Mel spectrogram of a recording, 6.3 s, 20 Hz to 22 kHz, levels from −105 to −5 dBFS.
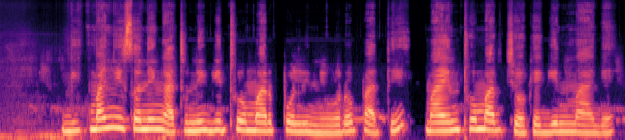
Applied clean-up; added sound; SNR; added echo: none; none; none; none.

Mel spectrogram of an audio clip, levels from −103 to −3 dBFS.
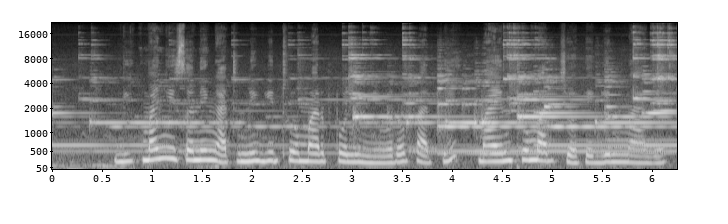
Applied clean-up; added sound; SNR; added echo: none; Wind chime; 3 dB; none.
